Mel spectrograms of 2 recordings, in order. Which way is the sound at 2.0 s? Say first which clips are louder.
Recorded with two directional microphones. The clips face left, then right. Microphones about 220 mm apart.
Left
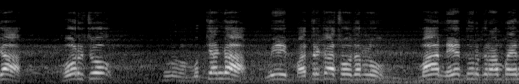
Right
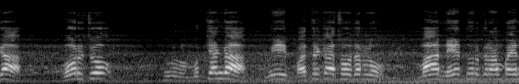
Even; centre (ahead or behind).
